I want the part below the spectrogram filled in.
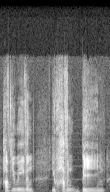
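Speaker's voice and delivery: retelling an American's mocking of a posh English accent. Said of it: "he's mocking Douglas Murray".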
